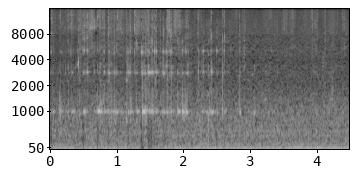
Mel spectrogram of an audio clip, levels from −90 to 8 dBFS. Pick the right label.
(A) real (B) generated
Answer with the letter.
A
